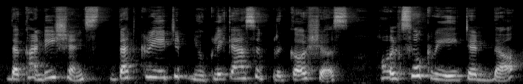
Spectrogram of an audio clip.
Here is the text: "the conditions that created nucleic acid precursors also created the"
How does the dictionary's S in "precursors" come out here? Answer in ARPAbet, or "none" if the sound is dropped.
SH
